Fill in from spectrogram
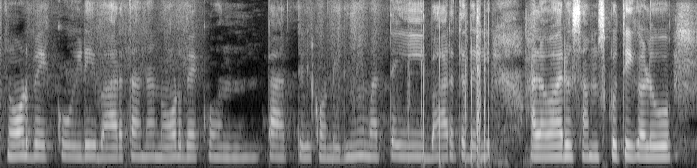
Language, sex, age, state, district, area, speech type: Kannada, female, 18-30, Karnataka, Davanagere, urban, spontaneous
